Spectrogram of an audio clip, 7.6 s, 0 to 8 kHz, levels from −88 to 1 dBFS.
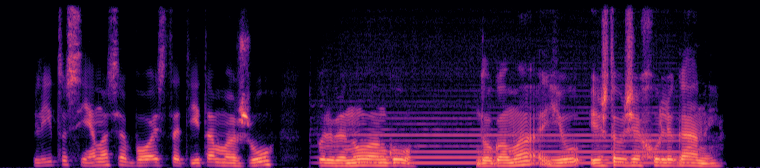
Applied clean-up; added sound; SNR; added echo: none; Wind instrument, woodwind instrument; 13 dB; none.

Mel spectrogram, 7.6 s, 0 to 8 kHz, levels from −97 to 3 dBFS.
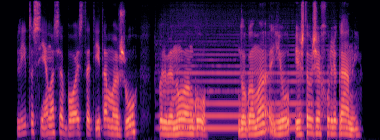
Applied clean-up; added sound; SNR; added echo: neural mask model RNNoise.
